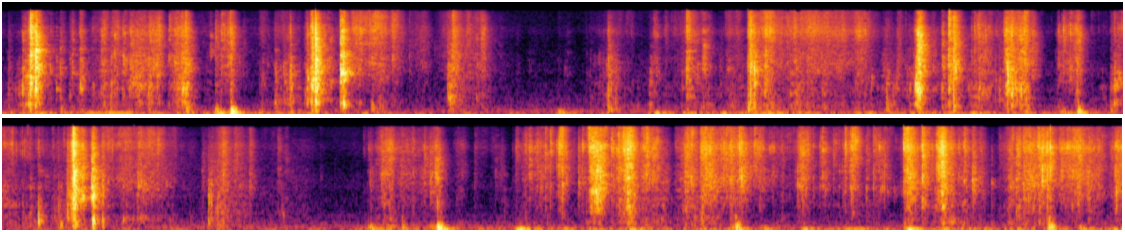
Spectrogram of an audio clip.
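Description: Foil trading-card pack wrappers crinkling and tearing, with hard plastic card holders handled and set down, in irregular short rustles and a few sharp clicks. The crinkling grows denser in the last few seconds.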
